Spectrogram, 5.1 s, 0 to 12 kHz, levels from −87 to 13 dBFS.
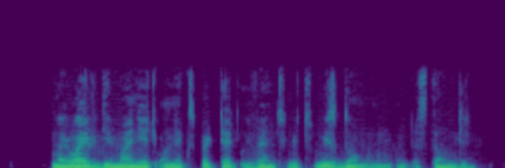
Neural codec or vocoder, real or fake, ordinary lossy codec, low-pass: none; real; none; 7.2 kHz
